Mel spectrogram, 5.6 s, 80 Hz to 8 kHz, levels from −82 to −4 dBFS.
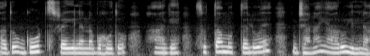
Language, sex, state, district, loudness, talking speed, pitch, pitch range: Kannada, female, Karnataka, Raichur, -16 LUFS, 95 wpm, 215 Hz, 200-235 Hz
